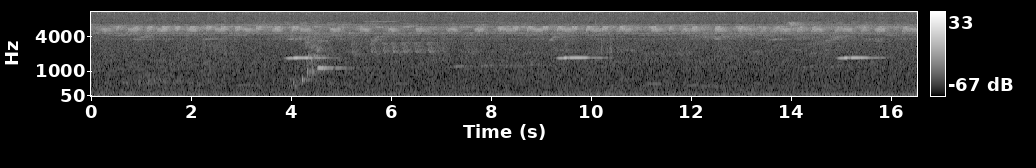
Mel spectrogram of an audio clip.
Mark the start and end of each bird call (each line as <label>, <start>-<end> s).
Piratic Flycatcher (Legatus leucophaius), 0.0-16.5 s
Plumbeous Pigeon (Patagioenas plumbea), 0.6-2.0 s
Russet-backed Oropendola (Psarocolius angustifrons), 3.6-5.5 s
White-winged Becard (Pachyramphus polychopterus), 5.1-7.1 s
Undulated Tinamou (Crypturellus undulatus), 7.1-9.4 s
